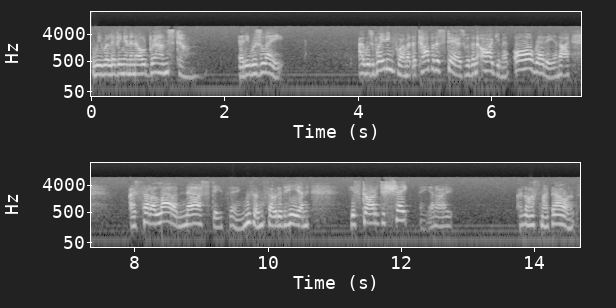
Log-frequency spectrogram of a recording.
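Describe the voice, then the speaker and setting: A woman's voice: mid-range voice, moderate pace, husky, natural voice. An actress playing a wry, bitter wife of a crook, probing as she talks, in a 1970s radio drama. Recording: dull lo-fi old radio recording.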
